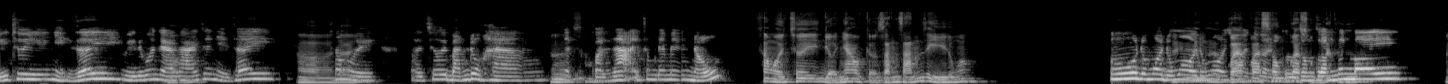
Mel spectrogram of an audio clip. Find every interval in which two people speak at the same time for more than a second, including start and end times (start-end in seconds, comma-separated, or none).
11.7-13.7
